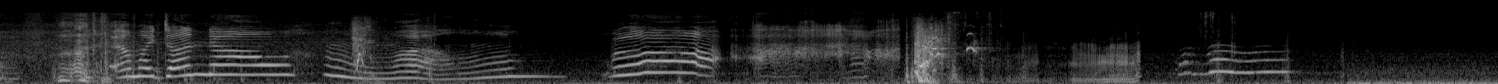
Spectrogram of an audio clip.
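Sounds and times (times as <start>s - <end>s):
hiss of noise: 0.0s - 5.6s.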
